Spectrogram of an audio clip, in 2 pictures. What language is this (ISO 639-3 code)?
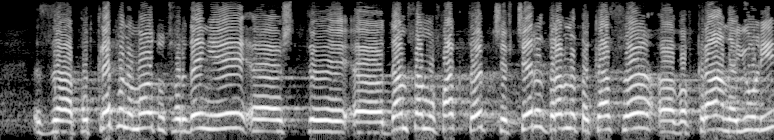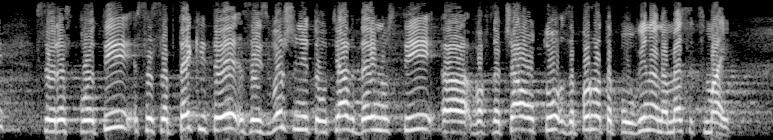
bul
